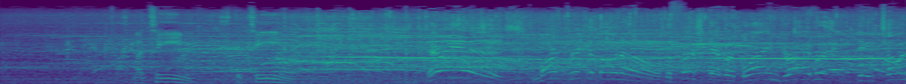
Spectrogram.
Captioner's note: honking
